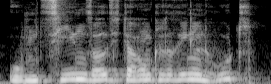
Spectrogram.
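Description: A man's voice: fairly high pitch, fairly even intonation, a little fast, mellow, close to an everyday voice. A man voicing an eager, curious young boy who keeps asking astonished questions in a storybook reading.

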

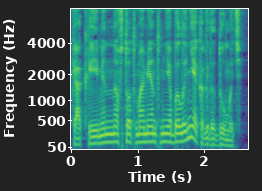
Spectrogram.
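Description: A man reading a first-person story aloud in an expressive narration. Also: mid-range voice, a little fast. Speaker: audiobook reader.

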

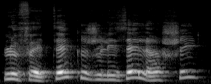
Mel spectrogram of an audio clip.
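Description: A woman voicing a steady, good-natured man. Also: a little high, a little slow, pitched above the performer's own voice. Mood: sheepish.

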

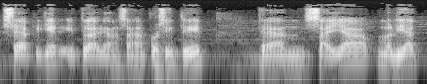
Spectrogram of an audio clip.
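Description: A man, an Islamic cleric, explaining ideas in an interview with lively storytelling. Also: medium pitch, unhurried, creaky, soft background music. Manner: lively storytelling with imitated sounds.

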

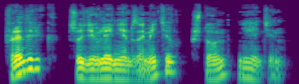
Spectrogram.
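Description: A man reading a story aloud as narrator, expressive and storytelling. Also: extremely low pitch, fairly quick, vocal fry, husky, dry recording, studio quality. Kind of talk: audiobook reading.

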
